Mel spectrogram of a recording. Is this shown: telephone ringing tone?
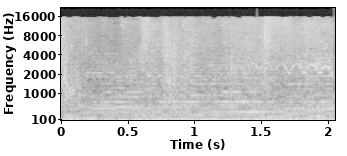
no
